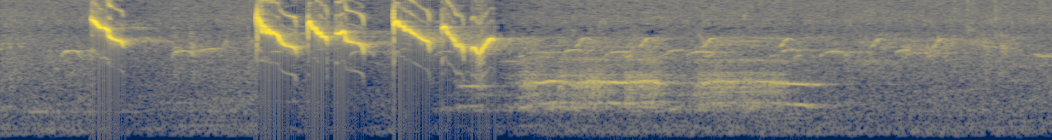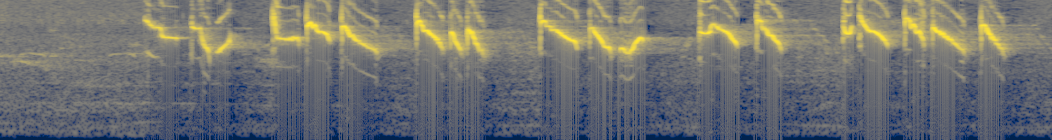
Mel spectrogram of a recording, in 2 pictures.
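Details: Dakun Oriental white-eye song of thin, piercing, downward-slurred whistles grouped in rapid two- and three-note bursts, repeated steadily with a brief pause near the middle where a soft rustling sound intrudes.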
